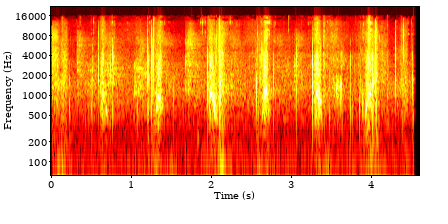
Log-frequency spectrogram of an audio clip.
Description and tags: A brief whipping sound. Good for branches or rope swinging.
whip, whipping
